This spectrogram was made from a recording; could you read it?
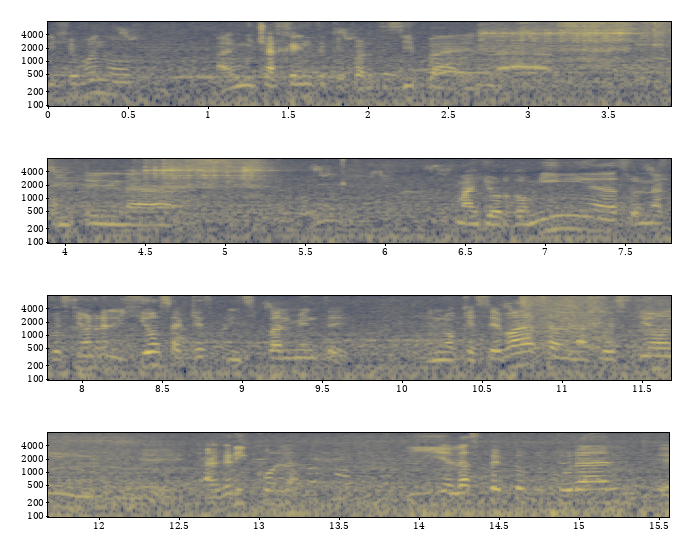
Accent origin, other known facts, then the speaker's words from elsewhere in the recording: San Francisco Tecoxpan, Mexico City, Mexico; Soy de San Francisco Tecoxpan, delegación Milpalta.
